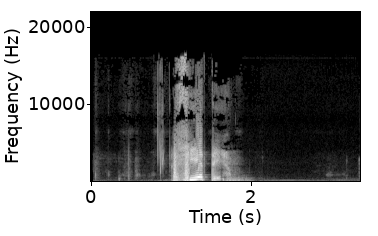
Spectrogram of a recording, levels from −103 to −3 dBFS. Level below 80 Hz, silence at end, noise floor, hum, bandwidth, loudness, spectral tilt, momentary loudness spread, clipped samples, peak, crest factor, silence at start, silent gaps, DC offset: -50 dBFS; 1.55 s; -66 dBFS; none; 16.5 kHz; -14 LUFS; -4.5 dB/octave; 20 LU; under 0.1%; 0 dBFS; 20 dB; 1 s; none; under 0.1%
